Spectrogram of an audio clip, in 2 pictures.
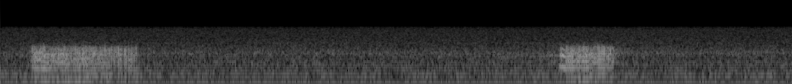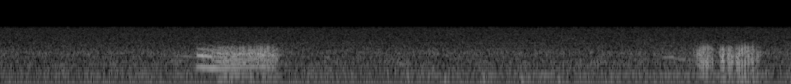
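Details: A sleeping dog snoring: four short, rasping snores spaced about three seconds apart over a steady background hiss.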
